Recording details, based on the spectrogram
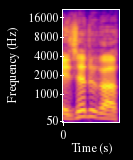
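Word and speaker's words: עֵזֶר: 근데 에셀로 우리가 한글로 되어 있지만 히브리어 발음은 에제르입니다. 이 에제르가 사용된 가장 유명한 구절이 오늘 우리 찬송 인도하셨던 분이 불렀던 곡이죠.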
